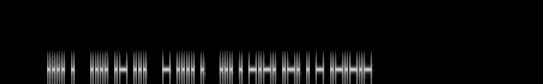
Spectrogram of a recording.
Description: Morse code, heard as a keyed tone, about 50 wpm, 700 Hz. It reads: HE HAS THE SECRET.
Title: Sentences from Top 1200 Words 50wpm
